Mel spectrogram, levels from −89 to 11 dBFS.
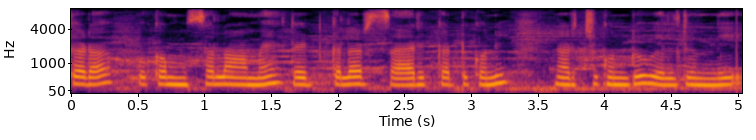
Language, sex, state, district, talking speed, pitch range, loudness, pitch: Telugu, female, Telangana, Hyderabad, 105 wpm, 205-220 Hz, -14 LUFS, 210 Hz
